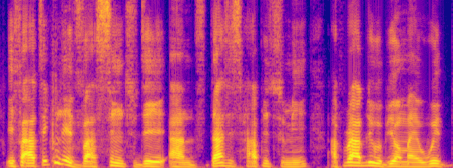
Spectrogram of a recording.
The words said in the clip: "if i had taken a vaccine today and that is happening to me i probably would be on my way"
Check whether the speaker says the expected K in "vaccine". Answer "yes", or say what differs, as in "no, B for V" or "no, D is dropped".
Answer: no, K is dropped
